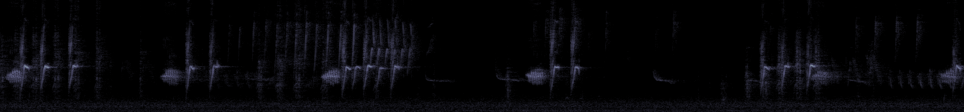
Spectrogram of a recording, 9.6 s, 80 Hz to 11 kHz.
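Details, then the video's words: Several forest birds sing at Panika village, Tver region, Russia, on 12 May 2024: clustered high twittering phrases separated by pauses, each mixing sharp ticks with short bright whistles, plus a soft lower whistle. "пение птиц"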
